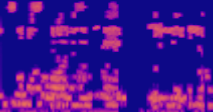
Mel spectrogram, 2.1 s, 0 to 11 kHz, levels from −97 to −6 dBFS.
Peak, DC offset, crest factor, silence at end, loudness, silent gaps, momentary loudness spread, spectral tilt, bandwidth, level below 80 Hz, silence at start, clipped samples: -26 dBFS; under 0.1%; 16 dB; 0 s; -38 LUFS; 1.25-1.38 s; 4 LU; -2 dB/octave; 10.5 kHz; -74 dBFS; 0 s; under 0.1%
